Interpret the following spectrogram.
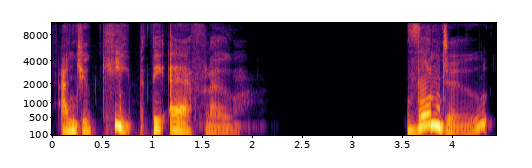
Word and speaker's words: vendu: Vendu is another word lots of us get wrong. Here's how Félix says it. Vendu. Again, the sound U sounds like the U in hue after you drop the H and you keep the airflow.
